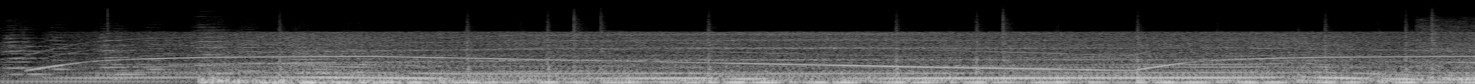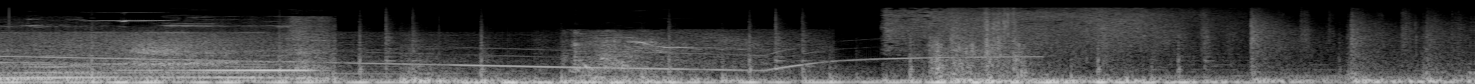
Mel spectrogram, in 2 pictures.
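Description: Fire truck siren wailing in three slow cycles, each rising quickly and then falling slowly, over a low engine rumble. Near the end comes a loud burst of rushing noise: the fire truck's water spray.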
